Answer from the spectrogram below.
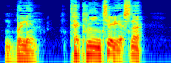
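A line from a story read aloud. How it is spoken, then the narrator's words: Grumbling. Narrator (Russian): проворчал я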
